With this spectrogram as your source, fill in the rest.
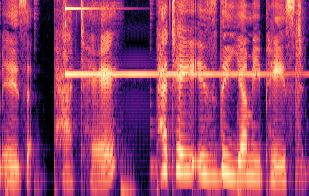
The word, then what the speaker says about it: Pate: still a cute name they've taken away the circumflex from the a and the um accent egu from the e which doesn't give us any context about how we're supposed to say the name but i do believe it's pate because she's duck and duck liver pate which is delicious but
